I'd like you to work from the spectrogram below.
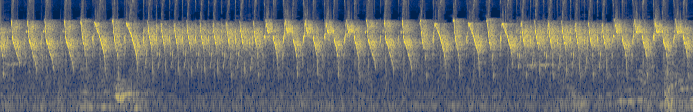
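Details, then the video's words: Canary pours out a long rolling song, a continuous fast stream of high, downward-sweeping notes, several per second, unbroken for over ten seconds. "KENARI GACOR NGEROL NEMBAK DURASI PANJANG | CANARY SINGING"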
